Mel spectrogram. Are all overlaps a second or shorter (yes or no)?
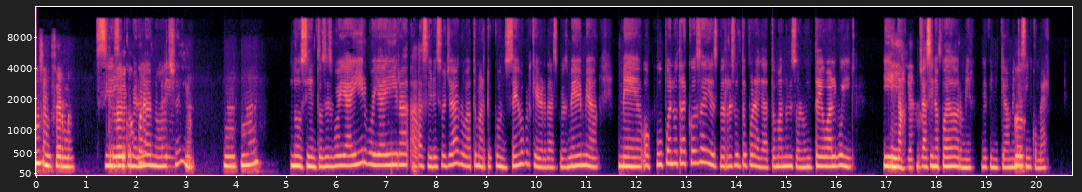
no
